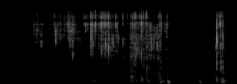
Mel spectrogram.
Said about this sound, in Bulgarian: Аз сега си отварям портокал, защото е коледа. Как така си отваряш портокал? Какво значи Еми, това? беля си портокал. Това е звука на портокал, който след като е обелен, а не избелен, а обелен, прави така.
